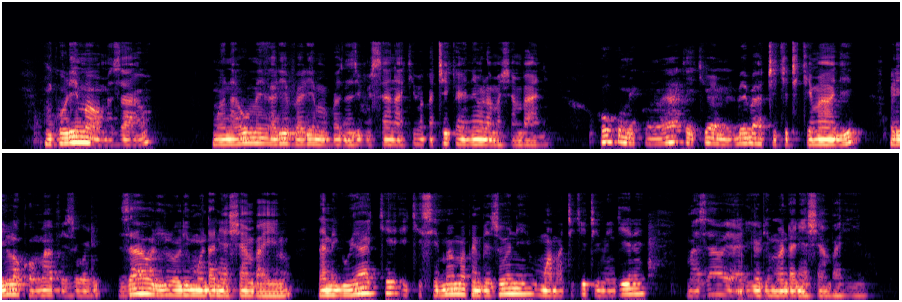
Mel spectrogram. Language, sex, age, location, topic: Swahili, male, 25-35, Dar es Salaam, agriculture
